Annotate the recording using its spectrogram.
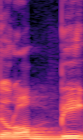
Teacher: ربی کا را موٹا با پہ تشدید پکڑنا ہے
